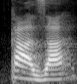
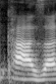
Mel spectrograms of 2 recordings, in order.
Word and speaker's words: casa: So we saw when we looked at the word casa that the S in casa sounded like a Z, okay?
